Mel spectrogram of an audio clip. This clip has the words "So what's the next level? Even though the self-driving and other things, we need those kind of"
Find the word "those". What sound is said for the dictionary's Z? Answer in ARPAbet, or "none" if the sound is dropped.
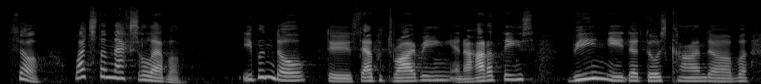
S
